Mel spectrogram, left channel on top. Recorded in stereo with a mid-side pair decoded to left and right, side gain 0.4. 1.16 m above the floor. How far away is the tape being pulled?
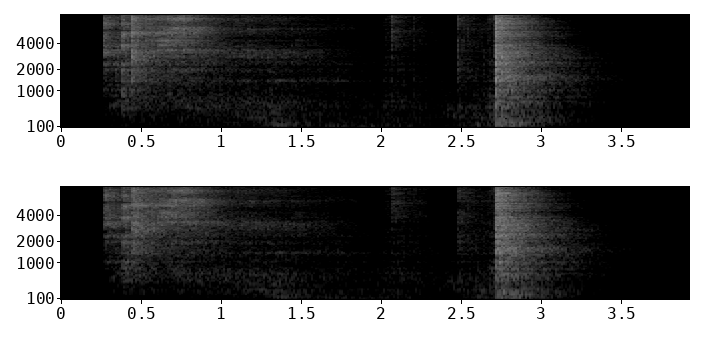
About 0.9 m.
